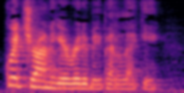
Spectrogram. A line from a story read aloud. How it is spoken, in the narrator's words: Jensen says roughly, trying for a smile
